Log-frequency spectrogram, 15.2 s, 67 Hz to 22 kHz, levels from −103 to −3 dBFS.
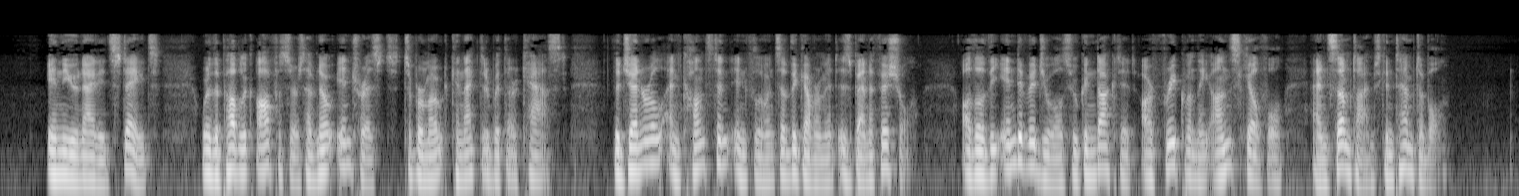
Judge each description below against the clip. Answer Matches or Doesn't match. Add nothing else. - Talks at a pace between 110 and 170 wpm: Matches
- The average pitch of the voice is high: Doesn't match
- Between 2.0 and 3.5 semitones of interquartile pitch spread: Doesn't match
